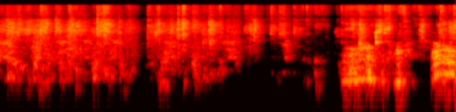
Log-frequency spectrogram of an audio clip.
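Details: Cavalier King Charles Spaniel puppies snuggling together at home on a warm Friday morning, raised as emotional support animals. Dense, noisy bursts of soft whimpering and shuffling run almost continuously, with short quiet gaps near one and a half and three and a half seconds.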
